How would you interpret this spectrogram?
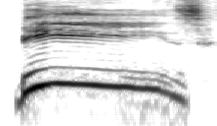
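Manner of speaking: imitating a movie scream; mock bees shriek. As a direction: throw out a hammed-up panicked cry. Shrieking the bees quote again.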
